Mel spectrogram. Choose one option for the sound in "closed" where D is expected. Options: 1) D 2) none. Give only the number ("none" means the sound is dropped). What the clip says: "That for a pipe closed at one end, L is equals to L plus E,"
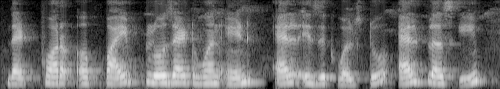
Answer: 2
